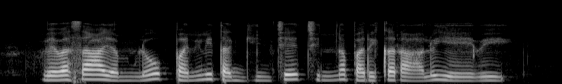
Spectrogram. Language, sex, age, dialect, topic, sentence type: Telugu, female, 18-24, Telangana, agriculture, question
